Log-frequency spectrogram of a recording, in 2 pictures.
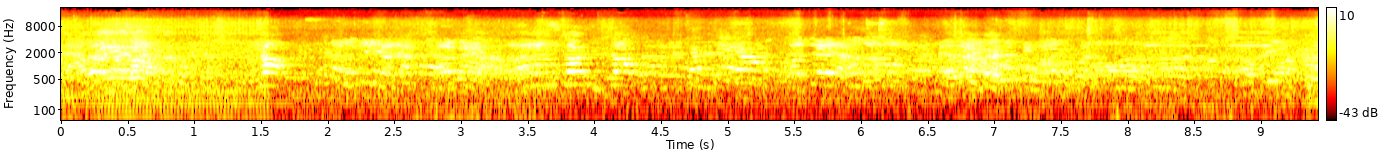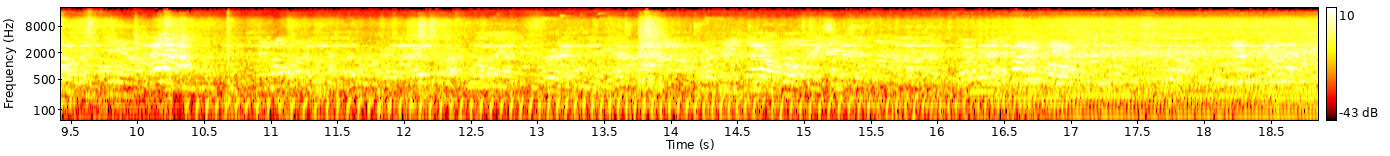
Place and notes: Zhongzheng N. Rd., Sanchong Dist., New Taipei City - Next market
Fruits and vegetables wholesale market
Sony Hi-MD MZ-RH1 +Sony ECM-MS907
